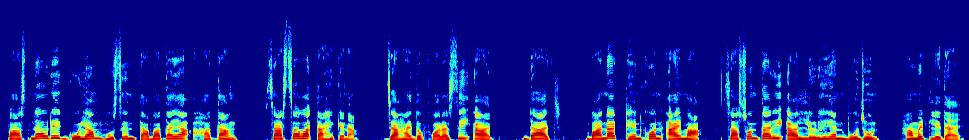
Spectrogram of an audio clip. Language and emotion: Santali, neutral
